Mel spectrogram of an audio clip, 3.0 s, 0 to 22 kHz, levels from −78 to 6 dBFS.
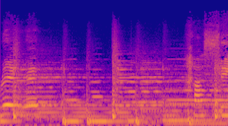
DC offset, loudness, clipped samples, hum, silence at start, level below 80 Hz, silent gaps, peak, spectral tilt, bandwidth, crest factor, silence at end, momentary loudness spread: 0.6%; -19 LUFS; under 0.1%; none; 0 s; -34 dBFS; none; -2 dBFS; -5 dB/octave; 16 kHz; 16 dB; 0 s; 7 LU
